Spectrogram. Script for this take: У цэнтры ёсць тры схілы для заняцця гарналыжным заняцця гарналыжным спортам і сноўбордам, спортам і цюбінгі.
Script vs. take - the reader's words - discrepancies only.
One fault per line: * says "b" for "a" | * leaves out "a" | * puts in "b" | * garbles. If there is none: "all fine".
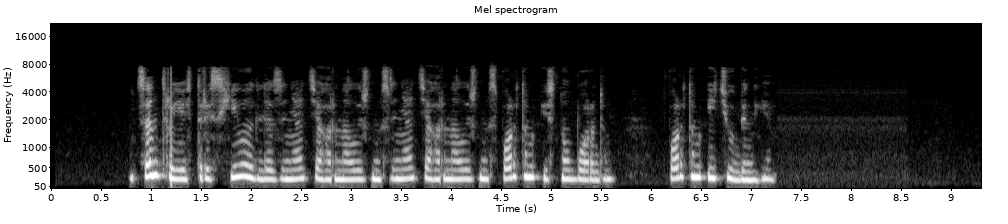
all fine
